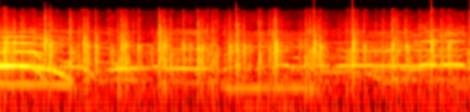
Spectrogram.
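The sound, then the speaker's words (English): The Auburn crowd rises to its feet and applauds steadily as the count runs full, dense clapping and scattered cheers filling the whole clip with a constant roar, a few whistles and tonal calls rising above it. “As the Auburn crowd rises to its feet.”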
